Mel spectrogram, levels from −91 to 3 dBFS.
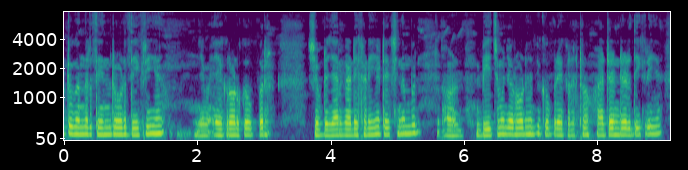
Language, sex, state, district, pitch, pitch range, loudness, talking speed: Marwari, male, Rajasthan, Churu, 150 Hz, 140-160 Hz, -16 LUFS, 215 wpm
